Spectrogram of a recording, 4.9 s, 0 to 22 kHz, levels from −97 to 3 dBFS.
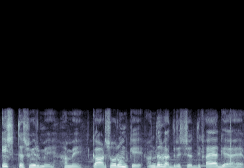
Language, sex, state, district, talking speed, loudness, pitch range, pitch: Hindi, male, Himachal Pradesh, Shimla, 160 wpm, -15 LUFS, 140-205 Hz, 165 Hz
